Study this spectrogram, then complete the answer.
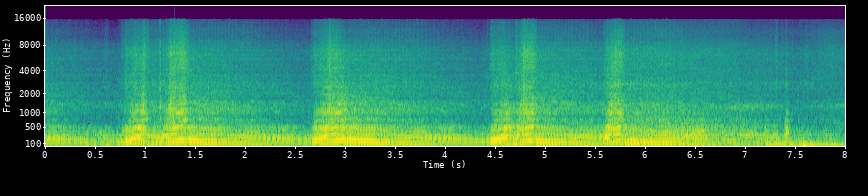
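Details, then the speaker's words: Audi S8 after intake manifold rebuild, stationary: four crisp throttle blips, pitch climbing cleanly and falling back to a steady idle without stumble or rattle; normal, healthy revving. "mais en tout cas ça tourne vachement bien regardez tourne très bien regardez les gars ça tourne bien écoutez le"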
